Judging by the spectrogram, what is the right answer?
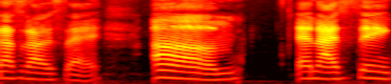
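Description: Loud and with a bright, sharp tone, the voice shows ordinary pitch variation on a very clean recording with a silent background. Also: woman. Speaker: community worker and professor. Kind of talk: casual interview conversation. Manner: loud, outgoing.

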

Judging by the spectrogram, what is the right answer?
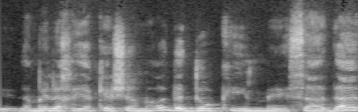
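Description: A man speaks at a fairly slow pace with a high pitch. His intonation stays fairly even. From Israel, Rishon LeZion. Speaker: retired diplomat and executive. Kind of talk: life story interview.

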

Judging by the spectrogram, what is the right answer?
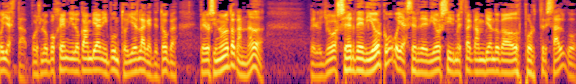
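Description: A man talks at a fairly quick pace in a medium pitch with a dark, mellow tone and ordinary pitch variation. The recording is very clean with a silent background. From Spain, Murcia. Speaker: YouTube perfume reviewer. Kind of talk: casual livestream chat. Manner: animated.

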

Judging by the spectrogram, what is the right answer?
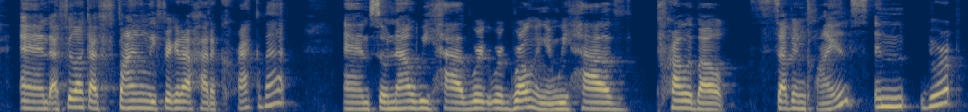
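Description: A woman with an American accent speaks at a moderate pace in an unremarkable speaking voice, her pitch medium and her intonation fairly even. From United States. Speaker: business coach, founder of a training company. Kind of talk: interview. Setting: remote call.

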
